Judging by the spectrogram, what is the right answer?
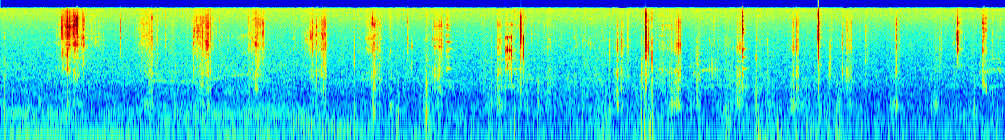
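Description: A person biting and chewing crisp raw vegetables close up, with sharp irregular crunches all through, the loudest about six and a half seconds in.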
